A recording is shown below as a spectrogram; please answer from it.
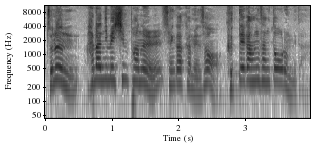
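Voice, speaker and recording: A male pastor tells a story in his sermon, often turning to the congregation with questions. His voice sits high and moves through a very lively range. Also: fairly quick. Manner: animated, addresses the congregation with questions.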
